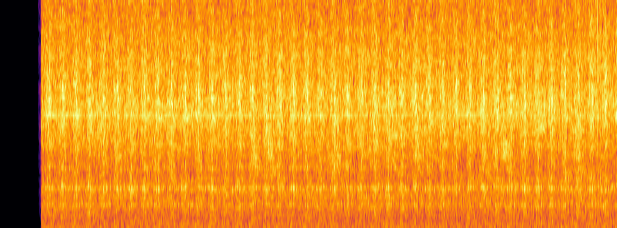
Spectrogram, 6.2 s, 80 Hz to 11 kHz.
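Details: VW Fox Prime 1.6, 11,000 km and six months old, after dealer work blamed on spark plugs: steady idle with quick, fairly even ticking about three or four per second, source unclear.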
